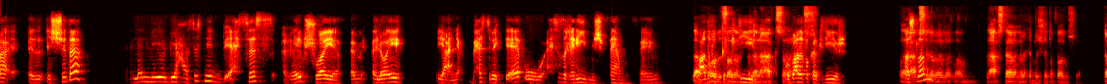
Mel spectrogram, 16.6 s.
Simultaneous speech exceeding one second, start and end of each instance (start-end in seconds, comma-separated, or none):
10.4-12.3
